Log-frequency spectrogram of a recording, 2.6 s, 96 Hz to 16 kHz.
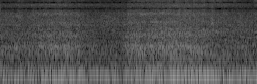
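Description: A 2014 Peterbilt 388 glider kit truck runs with its diesel engine loud and close, a steady low rumble that swells slightly as it revs and carries no voices.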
